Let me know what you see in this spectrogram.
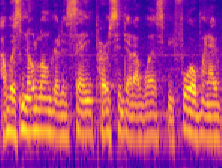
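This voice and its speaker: Speaking at a moderate pace with an American accent, a man with a fairly low pitch keeps his intonation fairly even, with noticeable background noise and audible room echo. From Ohio, Toledo. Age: 60s. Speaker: painter. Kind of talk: interview. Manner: halting.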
